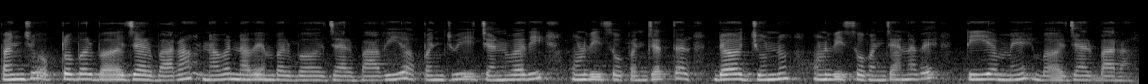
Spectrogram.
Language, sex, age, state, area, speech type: Sindhi, female, 30-45, Gujarat, urban, spontaneous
